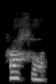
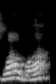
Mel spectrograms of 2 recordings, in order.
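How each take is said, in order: First: Both syllables begin with an h sound. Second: Both syllables begin with a w sound. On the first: The speaker calls it right. "It is haha" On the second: The speaker calls it wrong. "we may pronounce as wawa, not actually"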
